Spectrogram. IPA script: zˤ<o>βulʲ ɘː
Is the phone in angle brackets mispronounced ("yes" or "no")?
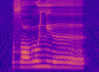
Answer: no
